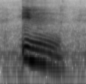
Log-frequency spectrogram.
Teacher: you've got your tongue tip on your alveolar ridge but you've also got the back of your tongue on your soft palate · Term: double articulation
